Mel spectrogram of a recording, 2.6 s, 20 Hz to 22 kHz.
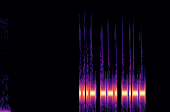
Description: Morse code, heard as a keyed tone, about 46 wpm, 700 Hz. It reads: VGY
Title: USA Call Sign Postfixes - 3 Letters 45wpm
